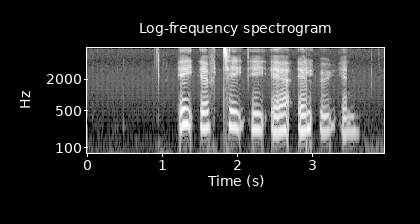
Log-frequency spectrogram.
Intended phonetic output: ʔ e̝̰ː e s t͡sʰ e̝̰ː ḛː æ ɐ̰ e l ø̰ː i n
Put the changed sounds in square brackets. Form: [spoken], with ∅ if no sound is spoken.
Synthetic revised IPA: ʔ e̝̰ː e [f] t͡sʰ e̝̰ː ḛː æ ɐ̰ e l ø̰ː [e] n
